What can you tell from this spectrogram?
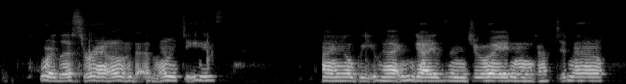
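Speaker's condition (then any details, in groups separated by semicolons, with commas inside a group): Cerebral palsy; first word not said quite right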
